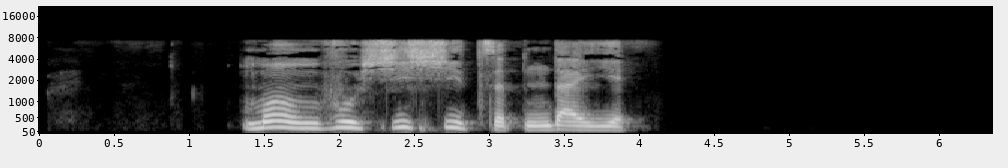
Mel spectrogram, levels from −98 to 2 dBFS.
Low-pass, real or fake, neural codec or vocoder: 7.2 kHz; real; none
